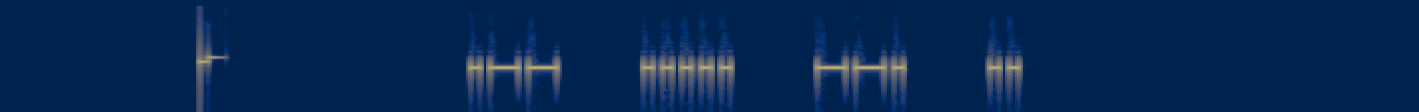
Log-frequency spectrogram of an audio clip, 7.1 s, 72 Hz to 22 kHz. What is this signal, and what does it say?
Morse code, heard as a keyed tone, about 25 wpm, spaced as for 14 wpm, 700 Hz. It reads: W5GI
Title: USA Call Signs - 4 Characters - 3x Character Spacing - 25wpm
